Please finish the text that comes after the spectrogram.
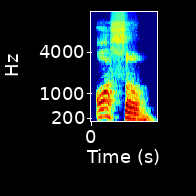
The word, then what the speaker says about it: awesome: E aí ele fala awesome repare na pronúncia dessa palavra a e o ó é só isso mesmo a Ok awesome awesome significa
